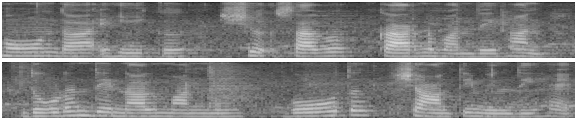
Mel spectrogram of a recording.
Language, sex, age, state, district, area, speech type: Punjabi, female, 45-60, Punjab, Barnala, rural, spontaneous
